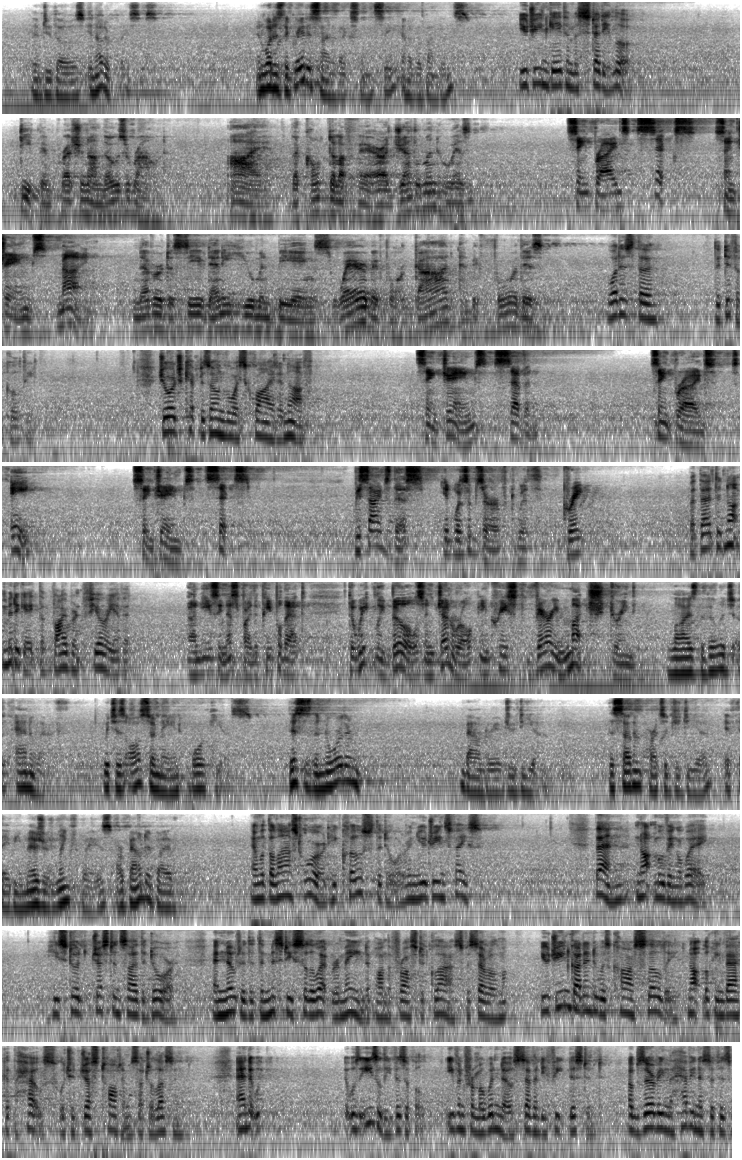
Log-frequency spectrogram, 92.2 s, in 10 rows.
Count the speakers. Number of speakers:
four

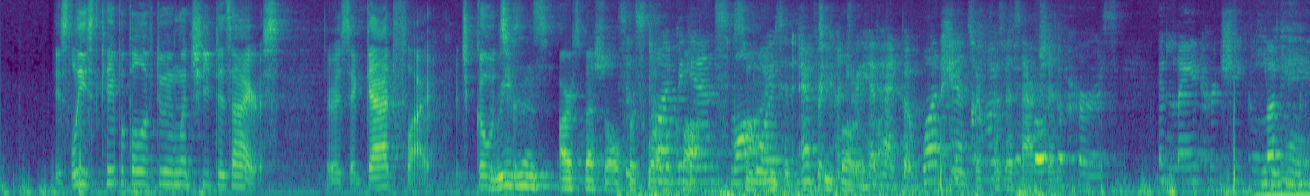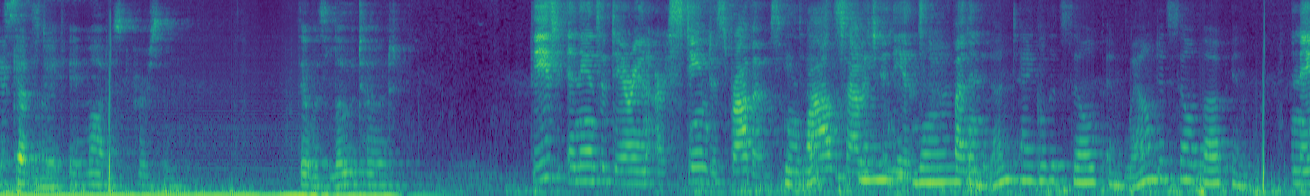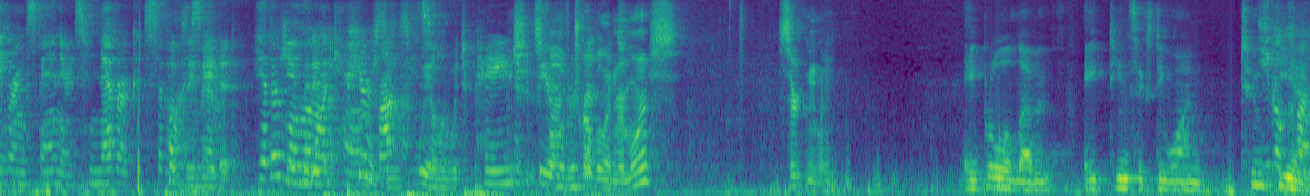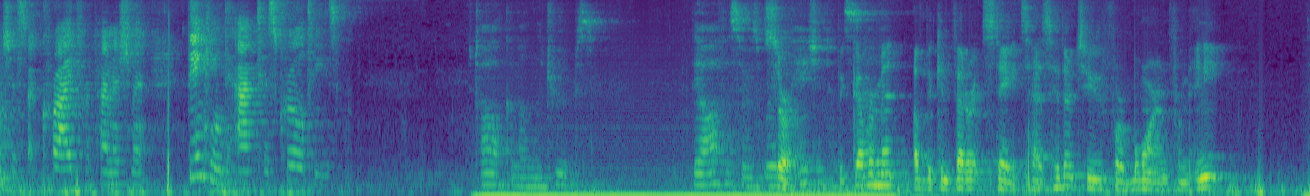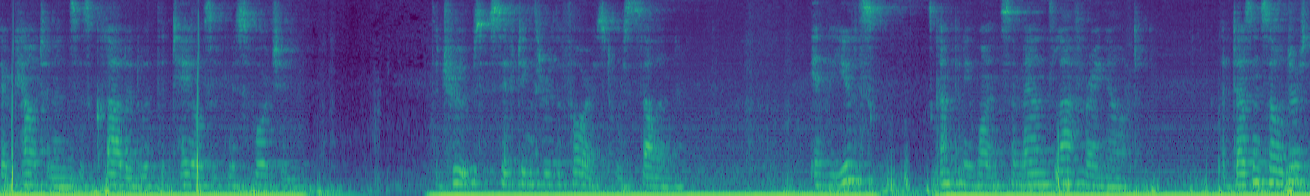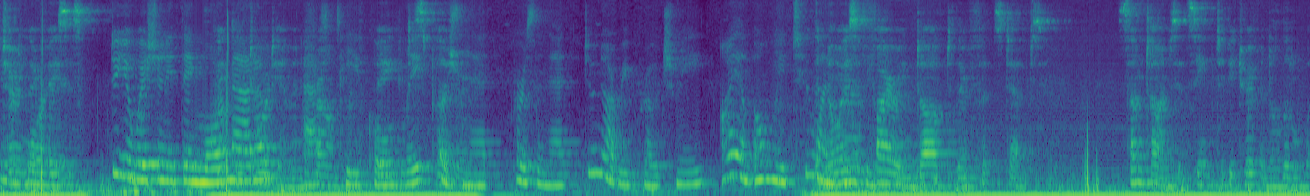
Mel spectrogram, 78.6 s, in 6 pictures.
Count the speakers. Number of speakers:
seven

